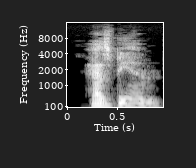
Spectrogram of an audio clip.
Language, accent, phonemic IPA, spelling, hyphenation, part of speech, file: English, Australia, /ˈhæz.bi.ən/, hasbian, has‧bi‧an, noun, En-au-hasbian.ogg
- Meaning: A woman who formerly identified as lesbian but now identifies as heterosexual or bisexual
